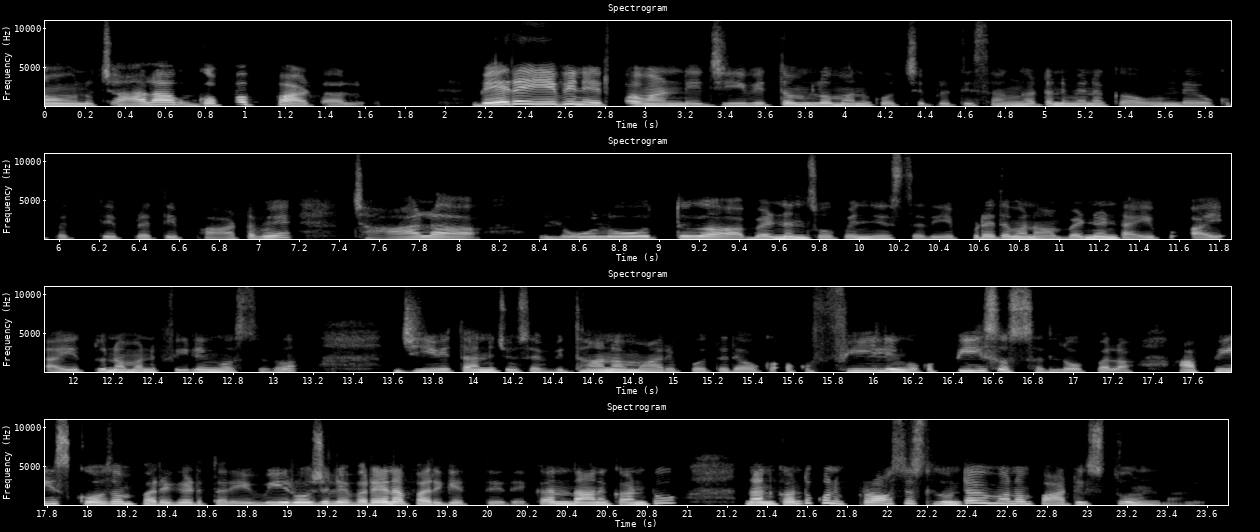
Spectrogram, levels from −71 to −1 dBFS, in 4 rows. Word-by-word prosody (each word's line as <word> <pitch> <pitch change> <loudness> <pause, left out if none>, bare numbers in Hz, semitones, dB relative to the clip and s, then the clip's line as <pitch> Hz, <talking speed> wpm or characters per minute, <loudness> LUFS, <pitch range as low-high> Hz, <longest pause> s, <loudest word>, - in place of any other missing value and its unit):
అవును. 200 -3 +2
చాలా 225 +4 +4 0.2
గొప్ప 215 +8 -1 0.2
పాఠాలు. 165 -5 +1 0.6
వేరే 295 +8 +9
ఏవి 320 +1 +5
నేర్పవండి. 200 -8 +1
జీవితంలో 220 +2 -2
మనకొచ్చే 185 0 -6
ప్రతి 190 +1 -10
సంఘటన 195 +3 -3
వెనక 180 0 -5 0.2
ఉండే 170 +1 -6
ఒక - - -24
ప్రతి 170 +3 -10
ప్రతి 180 0 -8
పాఠమే 190 +6 -3 0.4
చాలా 205 +7 -1 0.6
లోలోతుగా 210 +5 +1
అబండెన్స్ 195 +1 0
ఓపెన్ 175 0 -4
జేస్తది. 170 0 -9
ఎప్పుడైతే 205 +3 -4
మనం 190 -2 0
అబండెంట్ 185 +2 0
అయిప్- 175 0 -9
అయ్ 170 -1 -6
అయితున్నాం 185 +2 -1
అని 175 0 -3
ఫీలింగొస్తదో 180 +2 -3 0.6
జీవితాన్ని 210 -1 0
చూసే 180 -1 -5
విధానం 205 +2 +2
మారిపోతది. 170 0 -7
ఒక, - - -10
ఒక 175 - -16
ఫీలింగ్, 230 -4 +1
ఒక - - -9
పీస్ 245 -1 +1
ఒస్తుంది 175 -2 -6
లోపల. 165 -2 -6 0.4
ఆ - - 0
పీస్ 245 +1 0
కోసం 235 +1 +4
పరిగెడతారు. 190 -4 -1
ఈ - - -5
వి 205 - +4
రోజుల్లో 215 +1 +4
ఎవరైనా 225 +4 +7
పరిగెత్తేదే. 175 -4 -3
కానీ, 240 -1 +4
దానికంటూ 205 - +2 0.4
దానికంటూ 235 +7 +4
కొన్ని 275 -10 +1
ప్రాసెస్లు 245 0 +2
ఉంటాయి. 330 +7 +4
అవి 295 - 0
మనం 255 -2 0
పాటిస్తూ 210 +3 -2
ఉండాలి. 155 - -13
200 Hz, 150 wpm, -24 LUFS, 180-225 Hz, 0.6 s, వేరే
